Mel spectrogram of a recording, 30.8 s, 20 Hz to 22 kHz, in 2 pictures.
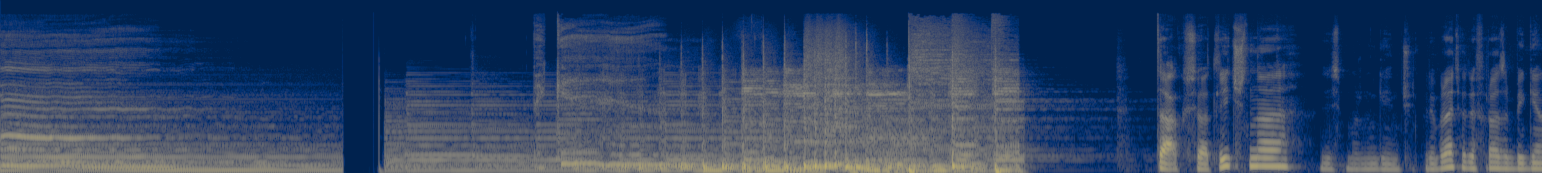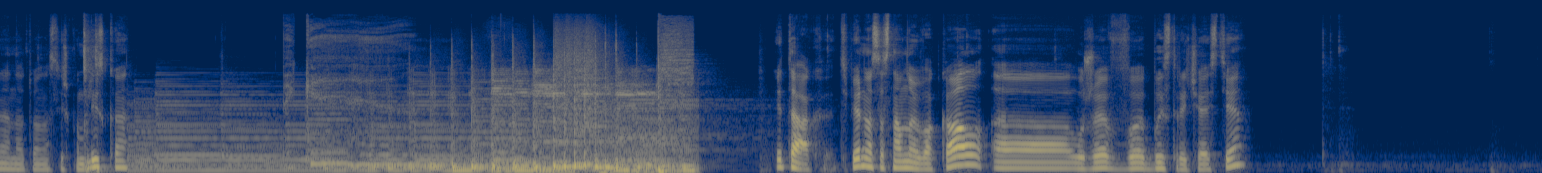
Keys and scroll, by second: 9.9 ctrl+alt+space, 16.3 space, 20.8 super+s, 22.1 space.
